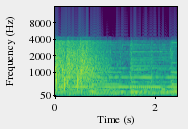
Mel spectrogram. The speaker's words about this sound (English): Three claps, we're ready tonight. Three claps. Three claps. Three claps.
